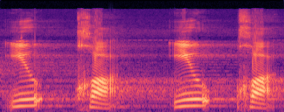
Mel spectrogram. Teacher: Hamzah ini letaknya di tenggorokan bagian bawah jadi bacaannya tipis dan jelas cara bacanya ditekannya yuk ko jadi bukan ini di sini jangan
